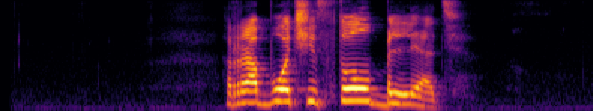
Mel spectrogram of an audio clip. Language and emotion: Russian, angry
